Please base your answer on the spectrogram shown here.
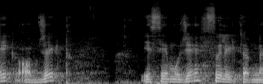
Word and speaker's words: fillet: इसी को हम क्या बोलते हैं, फिल इट बोलते हैं। क्या बोलते हैं, फिल इट।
